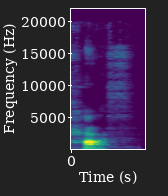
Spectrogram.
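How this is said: It is said with a British pronunciation. "uma pronúncia um pouco mais britânica"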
